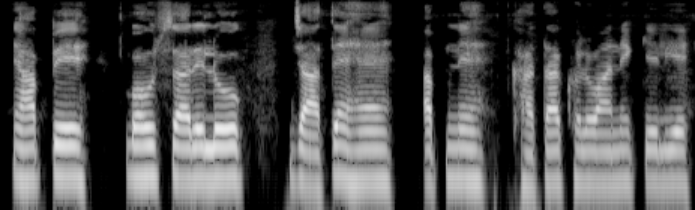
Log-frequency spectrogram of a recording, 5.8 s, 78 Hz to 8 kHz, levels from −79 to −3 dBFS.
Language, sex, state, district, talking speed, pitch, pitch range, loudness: Hindi, male, Bihar, Jahanabad, 135 wpm, 150 Hz, 145-155 Hz, -18 LUFS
